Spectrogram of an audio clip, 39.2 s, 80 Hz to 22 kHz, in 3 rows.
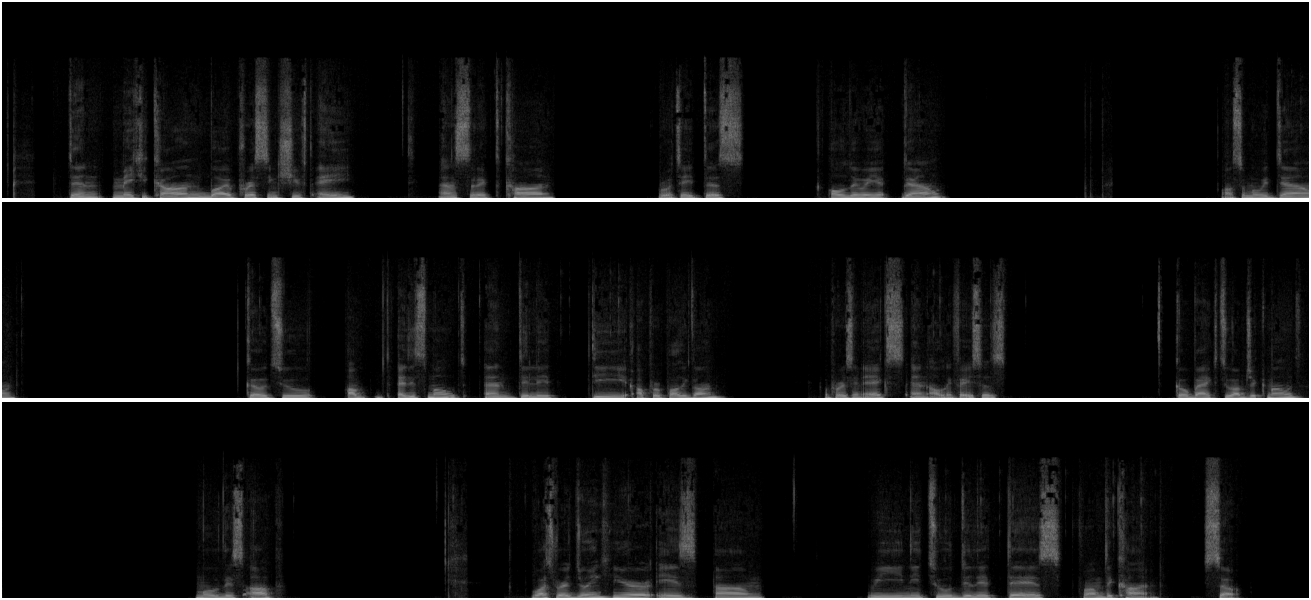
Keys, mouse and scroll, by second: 0.1-3.0 shift+middle drag, 3.0 shift+a, 6.2 r, 11.1 g, 13.2-14.3 shift+middle drag, 14.3-14.6 scroll up 2, 14.6-15.5 shift+middle drag, 15.5 click, 17.1 Tab, 17.6 middle click, 18.3 3, 18.6 click, 19.1 click, 21.3 x, 22.9-24.6 middle drag, 24.6 Tab, 25.0 scroll down 2, 25.2-26.3 middle drag, 26.3 scroll down 2, 26.6-27.9 middle drag, 27.9-28.4 scroll up 2, 28.6 g, 30.0 scroll down 2, 30.3-31.0 shift+middle drag, 31.0 scroll up 1, 31.3 shift+middle click, 31.9 scroll down 1, 32.1-38.9 shift+middle drag.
